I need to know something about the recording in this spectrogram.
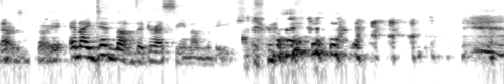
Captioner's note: laughs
